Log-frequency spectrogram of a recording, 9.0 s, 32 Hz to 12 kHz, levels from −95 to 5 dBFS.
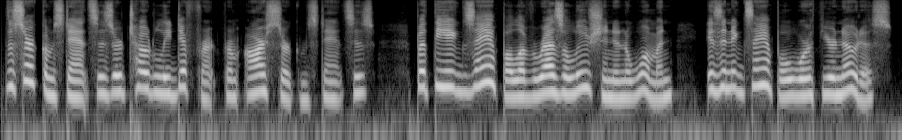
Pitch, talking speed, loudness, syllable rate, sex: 240 Hz, 145 wpm, -20 LUFS, 5.3 syllables/s, female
